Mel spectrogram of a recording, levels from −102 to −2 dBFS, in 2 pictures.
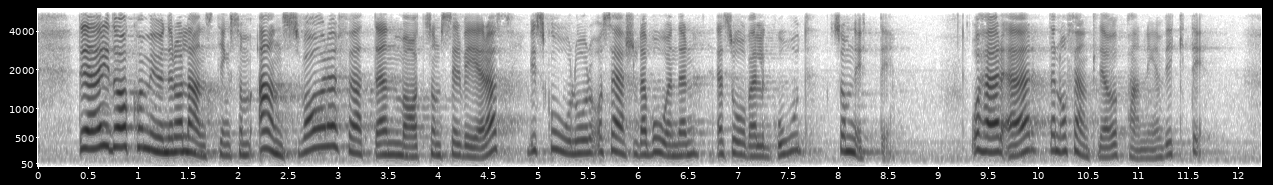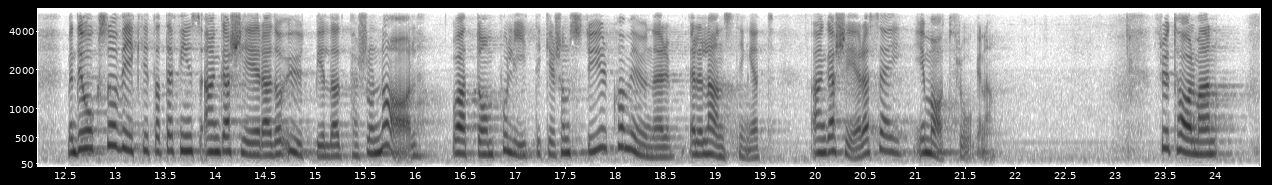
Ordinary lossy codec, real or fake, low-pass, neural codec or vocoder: none; real; 5.4 kHz; none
